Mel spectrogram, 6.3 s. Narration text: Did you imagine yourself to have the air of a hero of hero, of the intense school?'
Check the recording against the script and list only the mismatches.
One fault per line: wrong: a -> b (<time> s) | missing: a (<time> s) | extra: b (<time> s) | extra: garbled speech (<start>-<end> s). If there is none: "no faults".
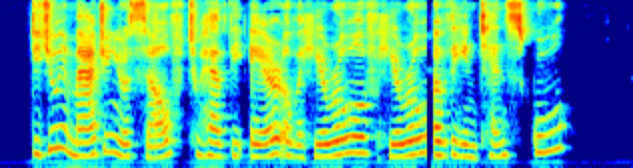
no faults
